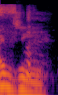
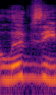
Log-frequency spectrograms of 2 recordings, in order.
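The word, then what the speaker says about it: Livesey: Livesy. Yeah. I I I was pronouncing it Livy for a while, then it's like I'm like, it's Livy?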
